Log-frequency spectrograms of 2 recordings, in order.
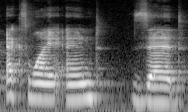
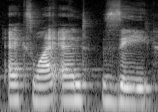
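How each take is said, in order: First: Slow "Z" said as ZED; Australian zed. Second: Slow "Z" said as ZEE; American zee. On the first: Reciting the alphabet the correct way, Australian zed. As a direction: end on "Z" pronounced zed. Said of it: "Australians should say Z". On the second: Admitting how she says the alphabet, American zee. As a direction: end on "Z" pronounced zee. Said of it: "I know it's American". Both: Shown as a demonstration.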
